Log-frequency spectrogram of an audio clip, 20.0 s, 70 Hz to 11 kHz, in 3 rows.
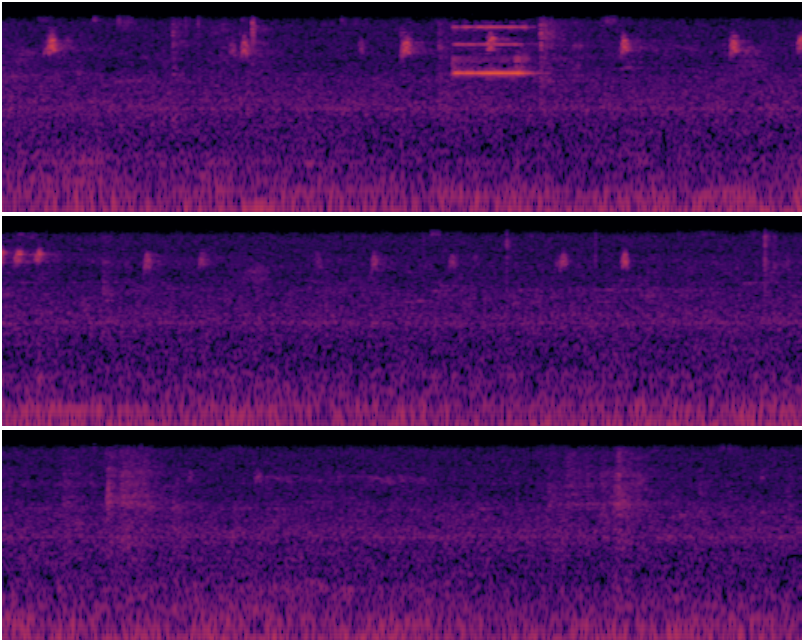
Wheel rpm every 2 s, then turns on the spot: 0, 0, 0, 0, 0, 0, 0, 0, 0, 0.
none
